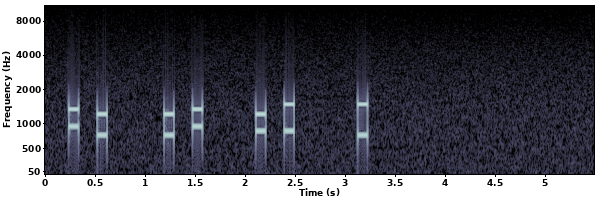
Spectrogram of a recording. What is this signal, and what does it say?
DTMF, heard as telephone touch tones, dialled by machine, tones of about 100 ms. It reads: 04 40 79 6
